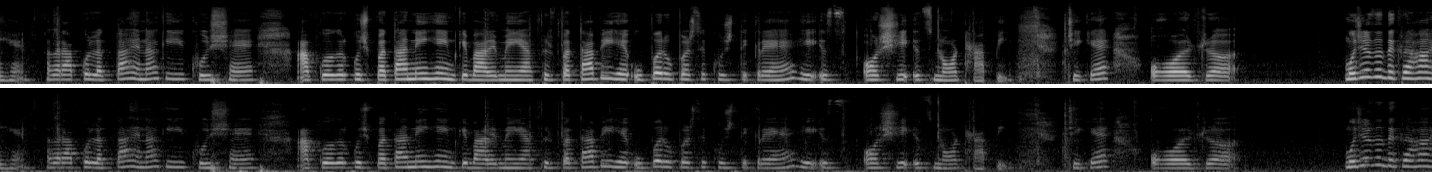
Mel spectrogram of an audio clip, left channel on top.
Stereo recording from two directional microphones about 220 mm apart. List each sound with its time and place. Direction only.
0.1 s speech: 45° left (ahead or behind)
13.4 s speech: 50° left (ahead or behind)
